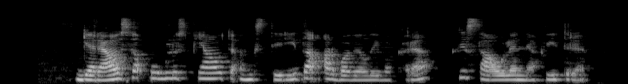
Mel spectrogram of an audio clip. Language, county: Lithuanian, Utena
